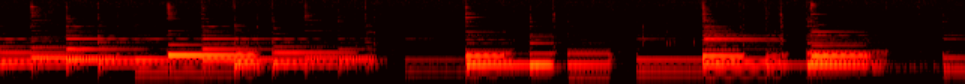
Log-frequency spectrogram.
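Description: Acoustic guitar playing a slow lullaby accompaniment, fingerpicked chords that each ring out and fade before the next, a new chord about every second or two.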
